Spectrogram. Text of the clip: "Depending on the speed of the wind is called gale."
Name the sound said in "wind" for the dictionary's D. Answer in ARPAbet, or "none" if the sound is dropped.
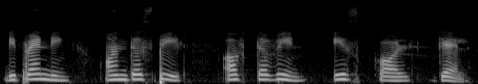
none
